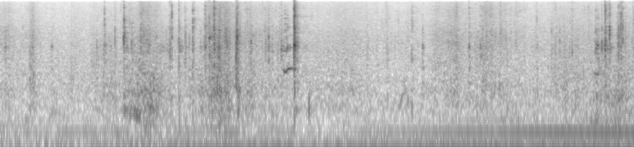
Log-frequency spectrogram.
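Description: Climbing hardware clicking and clothing and rope rustling as a climber steps up in a foot ascender and weights the rope, with a cluster of sharp knocks about a second in and the sharpest near the middle.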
